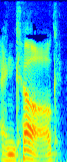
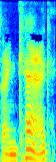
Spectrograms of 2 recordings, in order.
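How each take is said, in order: First: It has a long southern English a vowel. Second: It has a short northern English a vowel.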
